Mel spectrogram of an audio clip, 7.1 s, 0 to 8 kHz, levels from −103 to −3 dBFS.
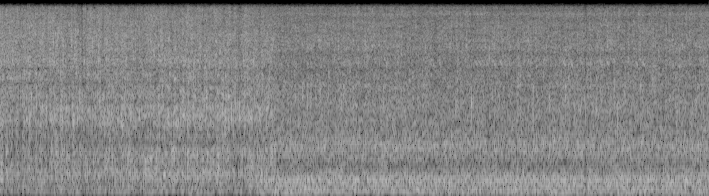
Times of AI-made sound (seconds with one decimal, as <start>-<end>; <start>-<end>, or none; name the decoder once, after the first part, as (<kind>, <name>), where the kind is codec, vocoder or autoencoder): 1.5-2.3 (vocoder, Vocos); 3.1-4.3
